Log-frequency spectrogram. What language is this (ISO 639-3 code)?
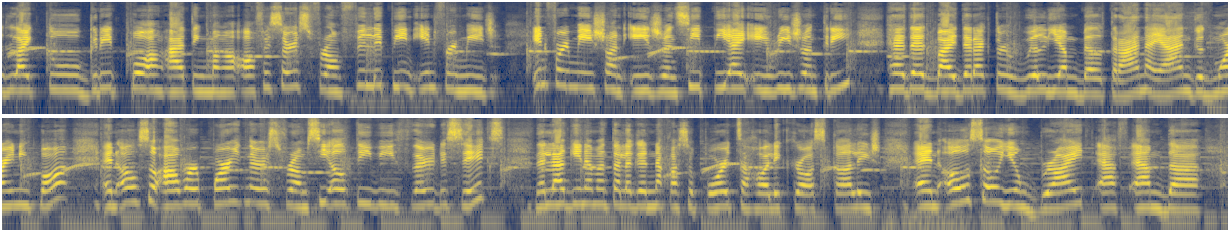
fil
